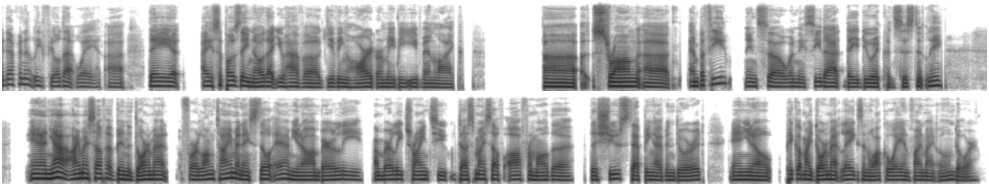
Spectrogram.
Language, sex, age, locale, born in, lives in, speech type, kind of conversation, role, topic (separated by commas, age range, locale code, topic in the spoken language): English, male, 20-24, en-US, United States, United States, conversation, unstructured, none, When can persuasion become manipulation?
